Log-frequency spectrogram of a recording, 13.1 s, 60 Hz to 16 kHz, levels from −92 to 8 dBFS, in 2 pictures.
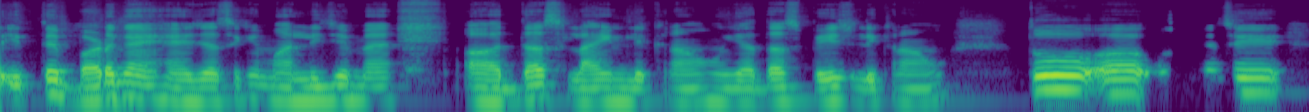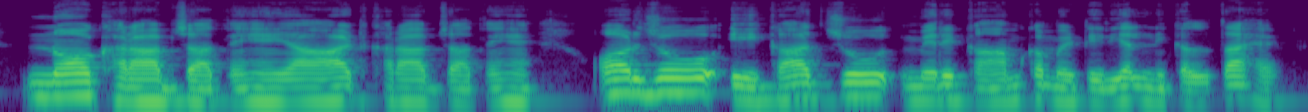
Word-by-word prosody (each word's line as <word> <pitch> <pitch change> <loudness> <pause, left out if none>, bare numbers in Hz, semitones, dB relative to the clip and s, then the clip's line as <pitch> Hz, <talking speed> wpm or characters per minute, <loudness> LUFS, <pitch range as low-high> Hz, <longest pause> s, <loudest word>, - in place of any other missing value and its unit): इतने 120 +6 +2
बढ़ 110 +5 +5
गए 130 -3 +2
हैं 105 -3 -2
जैसे 105 0 -2
कि 125 - -6
मान 110 -3 -3
लीजिए 110 +3 0
मैं 110 0 -4 0.4
अ, 105 -1 +1
10 120 +6 0
लाइन 100 +1 -1
लिख 100 0 -5
रहा 100 - -5
हूँ 100 0 -6
या 100 -1 -1
10 105 0 -5
पेज 110 +2 0
लिख 100 0 -4
रहा 100 -1 -6
हूँ। 100 +6 -10 0.4
तो 190 0 +10
अ, 155 0 +4
उसमें 465 +3 -7
से 165 -1 +1 0.4
9 135 +1 +5
खराब 105 -2 +2
जाते 95 0 -2
हैं 105 -1 -2
या 105 0 -1
8 110 +2 0
खराब 105 -2 -3
जाते 95 0 -6
हैं 100 0 -6 0.4
और 160 0 +5
जो 165 0 +3
1 110 -1 -2
आध 130 - -1
जो 135 0 +2
मेरे 110 +2 0
काम 100 +2 -3
का - - +1
मटेरियल 105 0 -3
निकलता 95 +4 -2
है। 90 - -9
105 Hz, 205 wpm, -23 LUFS, 100-125 Hz, 0.4 s, तो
